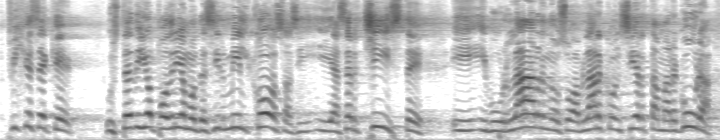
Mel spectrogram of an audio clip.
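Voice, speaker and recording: A man's voice: extremely high pitch, darkish tone, big-room sound. A Honduran man preaching a sermon as pastor, speaking directly to the listener and repeating key phrases. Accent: Honduran Spanish.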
